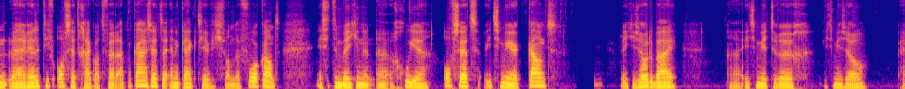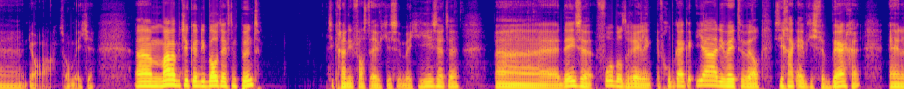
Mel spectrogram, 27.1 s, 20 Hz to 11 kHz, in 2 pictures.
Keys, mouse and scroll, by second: 0.2 click, 2.6 KP_1, 3.6-4.2 scroll down 5, 5.0 g, 6.2-6.6 scroll up 2, 7.6 click, 8.1 click, 8.3 click, 8.7 click, 10.1 click, 12.3 click, 12.5 click, 12.7 click, 12.9 click, 13.4 scroll down 1, 16.1 KP_7, 17.1 scroll down 1, 17.9 shift+middle click, 19.1 g, 21.3 click, 21.8 middle click.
